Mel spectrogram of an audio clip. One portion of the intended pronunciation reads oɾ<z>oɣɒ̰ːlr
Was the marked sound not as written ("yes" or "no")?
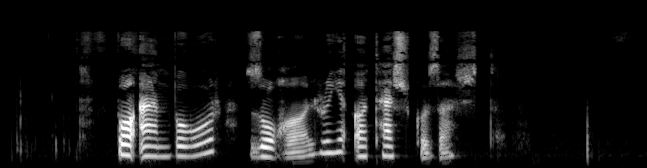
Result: no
